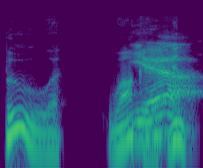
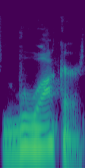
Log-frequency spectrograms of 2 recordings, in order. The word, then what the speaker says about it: Boo Walker: nomed plume of yours boo Walker and when one pronounces it one must must pause between and Walker because otherwise you get this Bo Walker thing Bo Walker this is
